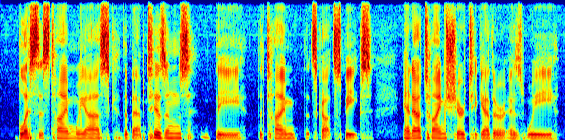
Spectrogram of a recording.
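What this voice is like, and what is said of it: Noticeable foreign accent. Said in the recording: “you did detect an accent. A couple of people are like, where's ... from? I said, from the land of hobbits and wizards.”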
